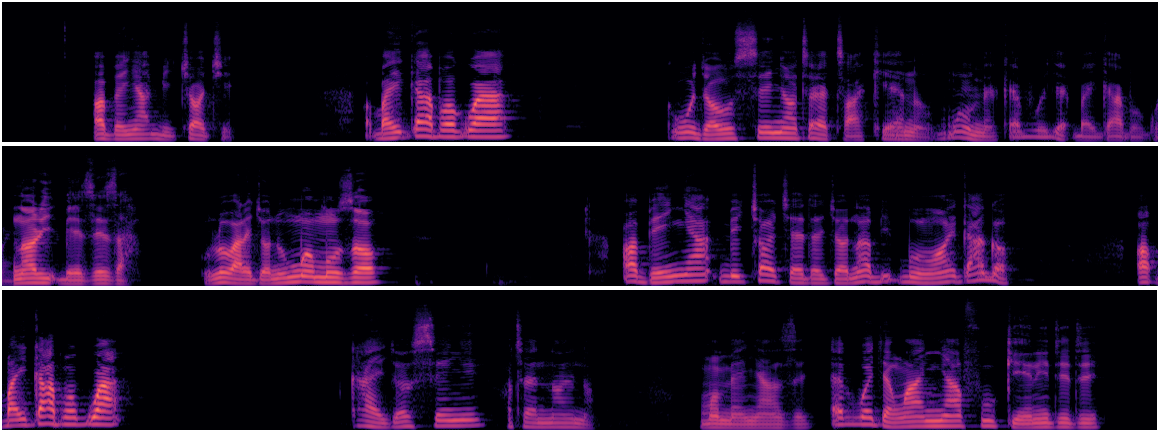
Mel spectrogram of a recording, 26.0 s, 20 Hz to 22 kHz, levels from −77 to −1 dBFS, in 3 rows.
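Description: No technical faults can be heard.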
